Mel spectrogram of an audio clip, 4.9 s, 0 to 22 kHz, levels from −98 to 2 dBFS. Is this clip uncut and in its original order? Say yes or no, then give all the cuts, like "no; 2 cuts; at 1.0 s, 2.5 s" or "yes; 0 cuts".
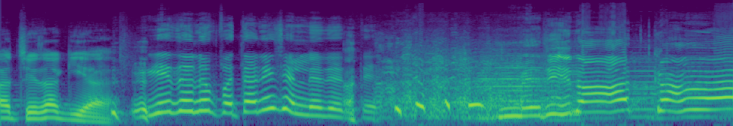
no; 1 cut; at 3.2 s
